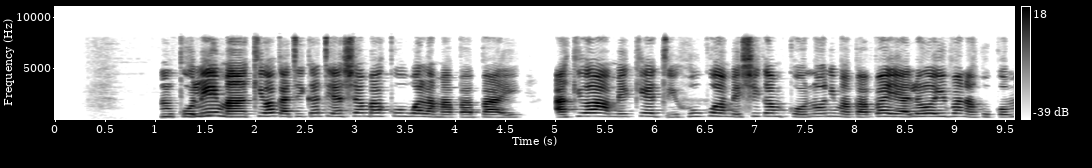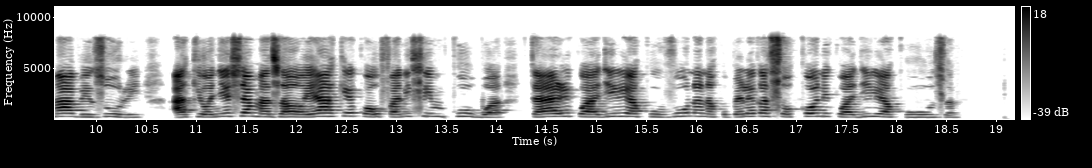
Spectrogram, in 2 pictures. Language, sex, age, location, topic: Swahili, female, 25-35, Dar es Salaam, agriculture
